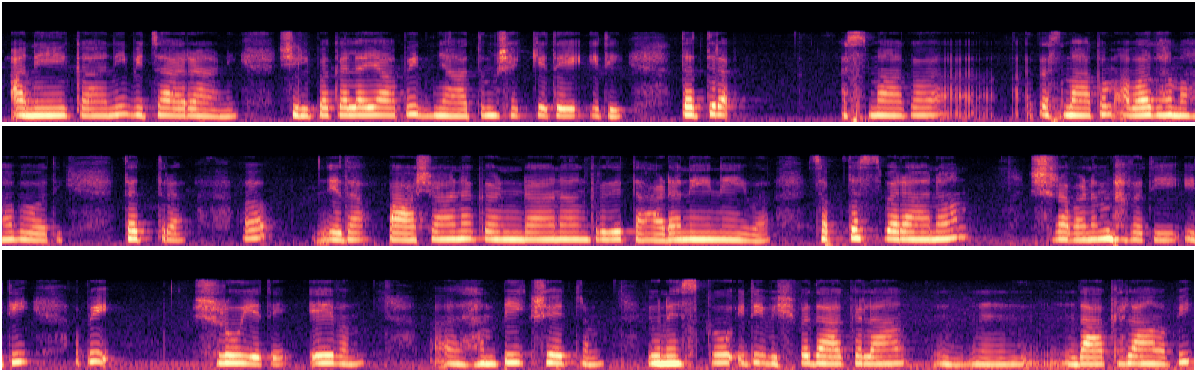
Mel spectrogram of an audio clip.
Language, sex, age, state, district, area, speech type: Sanskrit, female, 18-30, Karnataka, Belgaum, rural, spontaneous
